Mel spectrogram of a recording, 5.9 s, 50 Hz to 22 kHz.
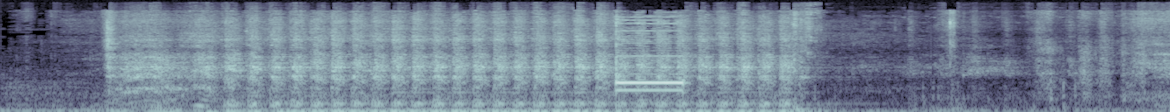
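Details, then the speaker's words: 1993 Lexus SC400 4.0, 105,000 miles: cranks evenly about three seconds and never catches; no fuel pump command, so the engine computer was condemned and a replacement was pulled from a junkyard car. "one last time before condemning the computer it's a bad computer let's not get in any command to the fuel pump control module"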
